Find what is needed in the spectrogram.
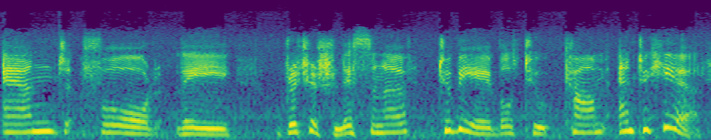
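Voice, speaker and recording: Over noticeable background noise, a woman speaks at a fairly high pitch and a fairly slow pace, with lively intonation and very even loudness. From England, Russian émigré family. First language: Russian. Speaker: interpreter. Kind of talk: interview.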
